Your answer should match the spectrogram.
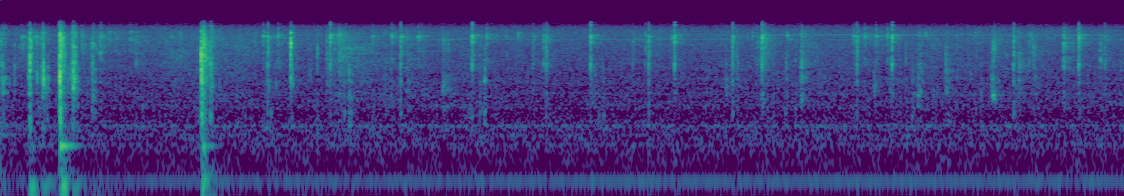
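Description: Faint computer keyboard typing and mouse clicks: a couple of sharper clicks in the first two seconds, then sparse light taps, over a steady low hum.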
